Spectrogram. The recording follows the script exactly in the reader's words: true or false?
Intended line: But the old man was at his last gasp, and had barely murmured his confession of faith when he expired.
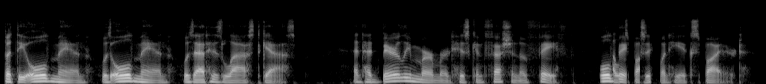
false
